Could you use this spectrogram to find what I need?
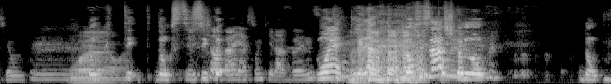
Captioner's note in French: rires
